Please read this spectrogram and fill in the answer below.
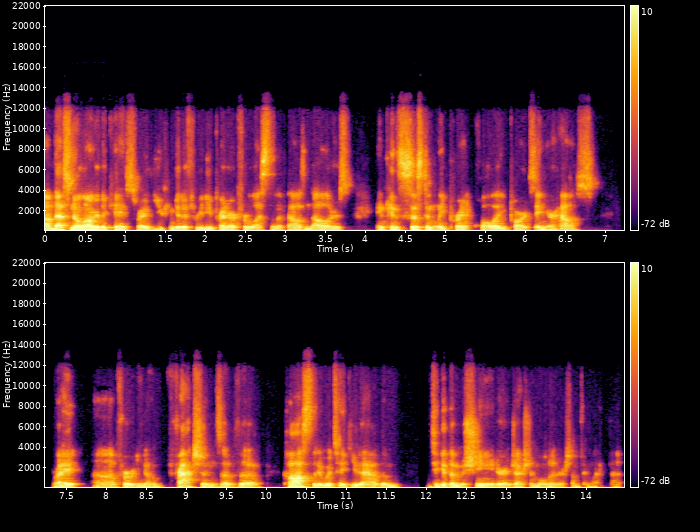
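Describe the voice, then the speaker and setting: This is a very clean recording with a silent background. A man speaks at a fairly quick pace and fairly low pitch, somewhat breathy, with ordinary pitch variation. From Louisville, Kentucky. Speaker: robotics engineer, applied scientist. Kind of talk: conference talk. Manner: casual, many filler words.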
